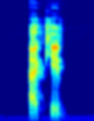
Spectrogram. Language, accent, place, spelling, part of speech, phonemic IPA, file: French, France, Lyon, haquet, noun, /a.kɛ/, LL-Q150 (fra)-haquet.wav
- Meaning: dray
